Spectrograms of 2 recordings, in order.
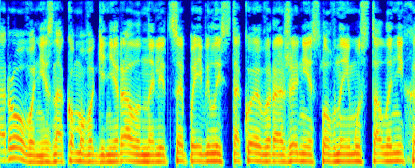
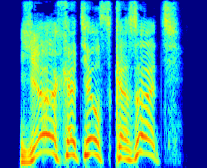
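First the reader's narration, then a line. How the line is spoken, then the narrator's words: General barking. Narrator (Russian): рявкнул неизвестный генерал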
